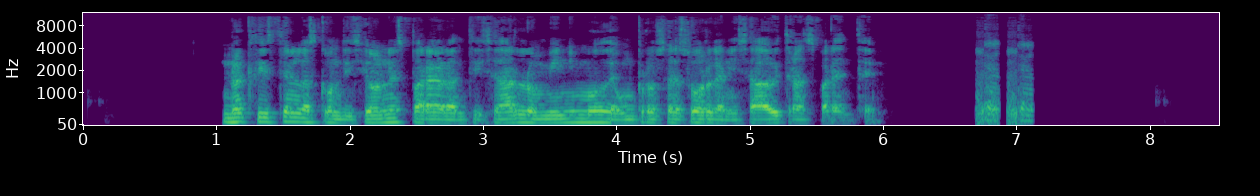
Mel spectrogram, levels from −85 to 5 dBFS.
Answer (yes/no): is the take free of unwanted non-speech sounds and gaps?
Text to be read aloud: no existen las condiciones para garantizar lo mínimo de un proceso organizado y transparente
no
